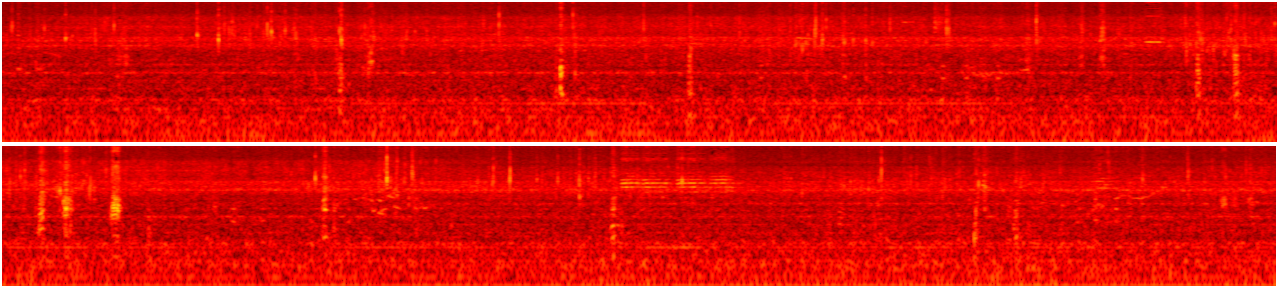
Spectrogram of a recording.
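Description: Chickens cluck softly.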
